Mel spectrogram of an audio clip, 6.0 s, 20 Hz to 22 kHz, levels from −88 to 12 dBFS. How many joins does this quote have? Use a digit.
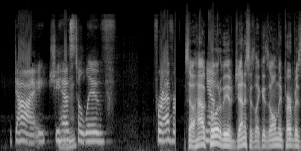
1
